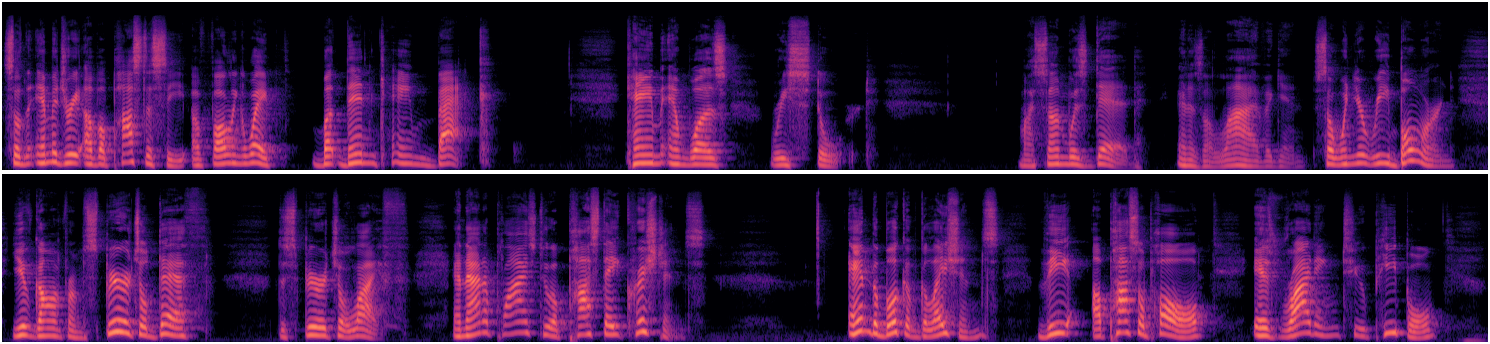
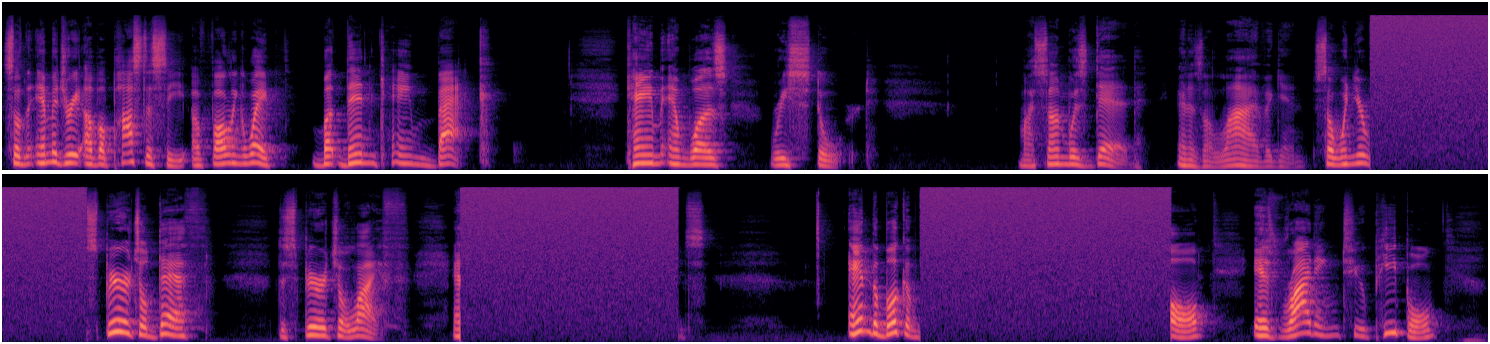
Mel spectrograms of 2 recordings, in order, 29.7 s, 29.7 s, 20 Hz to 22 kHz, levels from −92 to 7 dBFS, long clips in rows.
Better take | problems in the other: first | audio cutting out; filled with static; at 14 s for 2 s, at 19 s for 2 s and at 24 s for 2.5 s

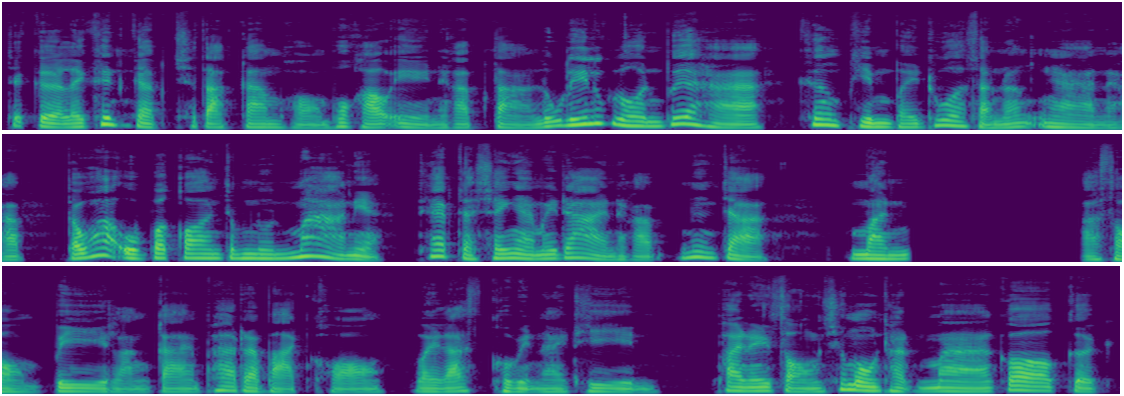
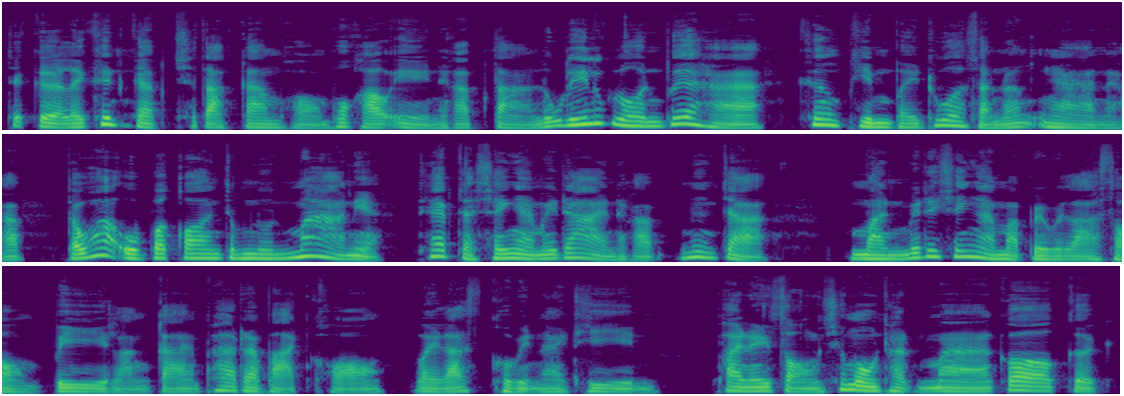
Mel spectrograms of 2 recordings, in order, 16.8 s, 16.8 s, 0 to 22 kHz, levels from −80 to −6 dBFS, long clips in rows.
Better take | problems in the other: second | audio cutting out; at 10 s for 1 s

